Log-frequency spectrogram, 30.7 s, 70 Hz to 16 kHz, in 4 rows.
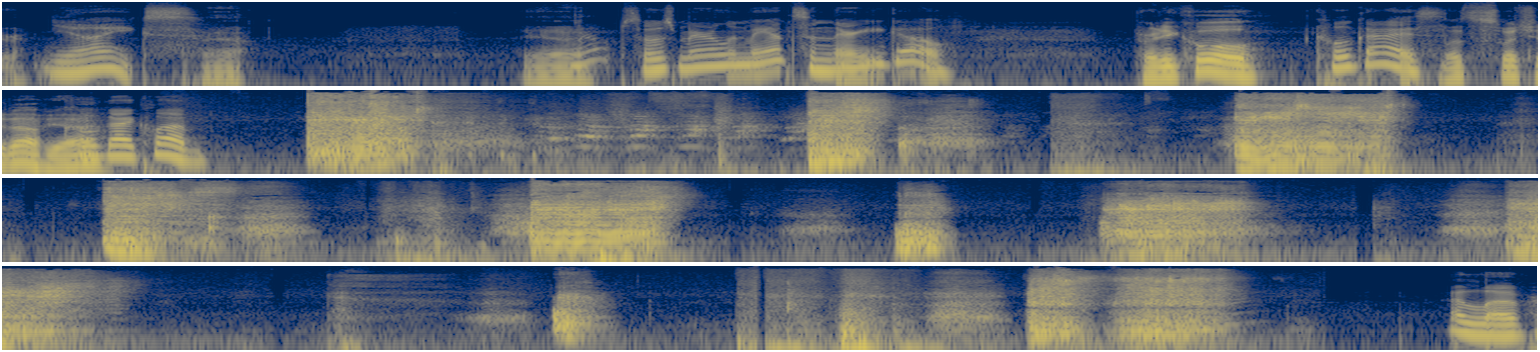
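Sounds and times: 
speech: 0.2 - 1.3, 2.6 - 4.9, 5.7 - 8.8, 9.4 - 9.9, 30.5 - 30.7
woman farting: 9.2 - 10.2, 11.7 - 12.6, 13.8 - 14.8, 15.8 - 18.9, 19.8 - 20.2, 20.8 - 21.8, 22.8 - 23.8, 25.8 - 27.5, 28.1 - 29.4
laughter: 9.6 - 14.0.

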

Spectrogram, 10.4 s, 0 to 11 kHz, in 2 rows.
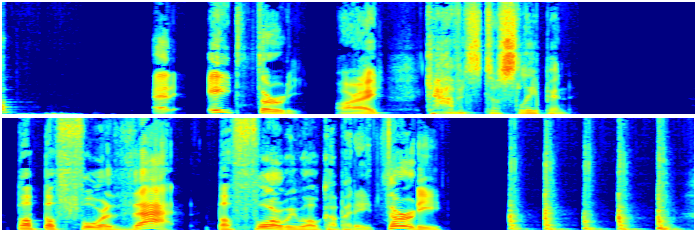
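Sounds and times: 
speech: 1.2 - 4.3, 5.3 - 9.2
firm knocks on a wooden door: 9.0 - 10.3.

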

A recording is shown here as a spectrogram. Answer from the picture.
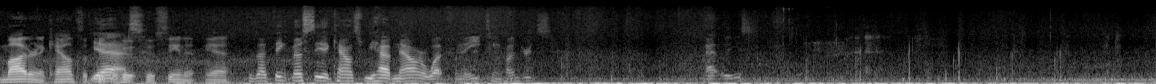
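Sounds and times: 
speech: 0.0 - 5.6, 7.0 - 7.6
footsteps walking across a road: 4.6 - 11.5.

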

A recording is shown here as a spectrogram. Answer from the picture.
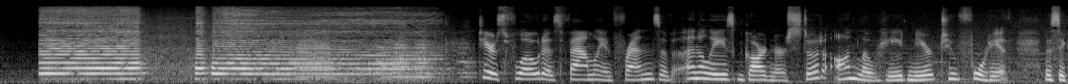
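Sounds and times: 
truck air horns honking in support: 0.4 - 5.0
speech: 2.0 - 2.2, 4.9 - 10.6.

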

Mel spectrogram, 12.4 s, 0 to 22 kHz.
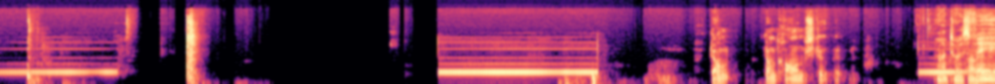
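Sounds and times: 
outgoing phone call electronic ringing tone: 0.0 - 1.5, 5.5 - 7.5, 11.5 - 12.4
speech: 8.9 - 10.8, 11.7 - 12.4.

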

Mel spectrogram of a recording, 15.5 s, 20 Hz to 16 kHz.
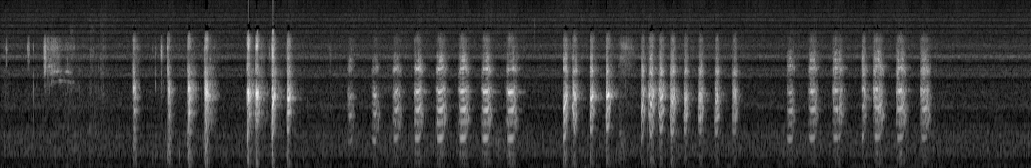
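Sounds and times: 
raspy turkey yelps blown on a VCO three-reed mouth call: 2.0 - 4.5, 5.2 - 11.1, 11.8 - 14.0.

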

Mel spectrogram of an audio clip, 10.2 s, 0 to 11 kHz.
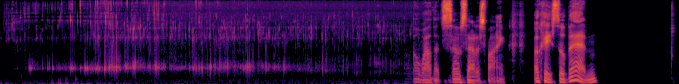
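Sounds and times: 
LaCroix sparkling water poured over berries: 0.0 - 6.5
speech: 6.2 - 9.0.

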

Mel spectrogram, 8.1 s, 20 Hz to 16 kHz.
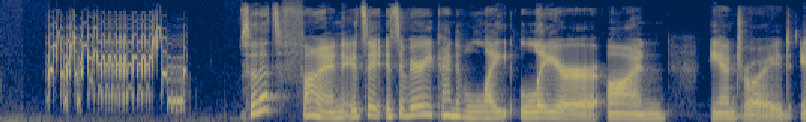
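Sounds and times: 
chirpy electronic Android phone ringtone with retro dot-matrix theme: 0.5 - 1.9
speech: 2.5 - 8.0.

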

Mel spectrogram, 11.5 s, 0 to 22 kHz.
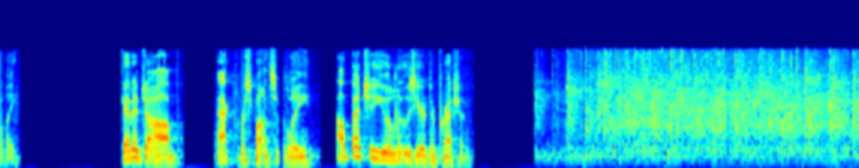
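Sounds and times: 
speech: 1.6 - 6.4
religious audience applauding: 7.2 - 11.4.

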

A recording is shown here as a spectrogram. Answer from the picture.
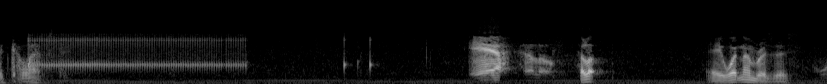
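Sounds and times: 
telephone ring through a phone line from a phone booth: 0.3 - 2.6
speech: 7.3 - 8.0.

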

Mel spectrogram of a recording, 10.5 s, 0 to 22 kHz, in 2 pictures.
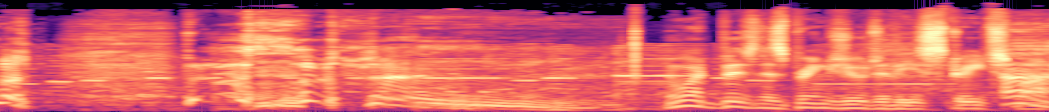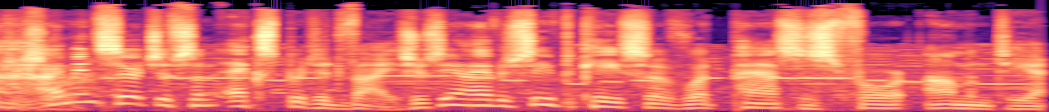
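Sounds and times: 
person with a slight chest affliction coughing: 0.0 - 0.3, 1.0 - 2.4
strained voiced throat clearing: 0.0 - 0.3, 1.0 - 3.0
speech: 0.0 - 2.8, 3.4 - 10.4.

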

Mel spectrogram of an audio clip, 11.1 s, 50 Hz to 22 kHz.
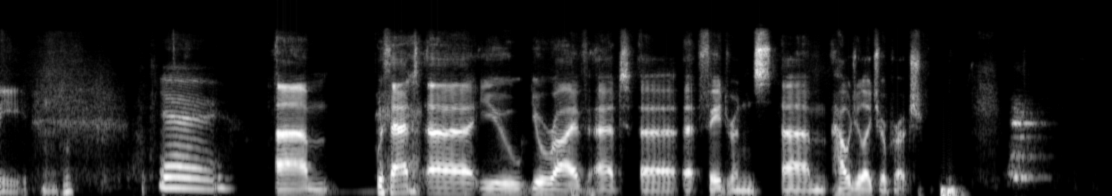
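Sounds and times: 
speech: 0.0 - 10.2
dog barking: 10.1 - 10.6.

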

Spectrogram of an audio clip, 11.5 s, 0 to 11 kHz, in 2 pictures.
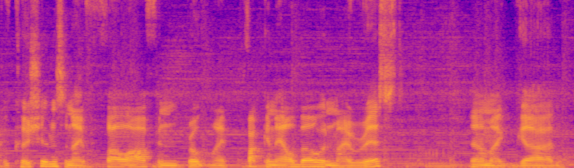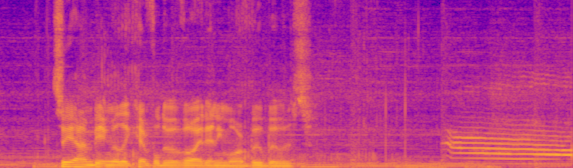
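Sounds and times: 
speech: 0.0 - 4.1, 4.7 - 8.9
cat meowing: 10.2 - 11.4.

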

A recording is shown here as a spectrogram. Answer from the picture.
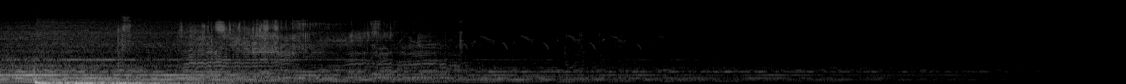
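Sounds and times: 
wasp buzzing: 0.1 - 6.4.

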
